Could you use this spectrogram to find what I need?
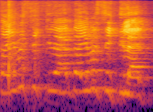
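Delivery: wailing slow madman act, laughing off; raving madman. Pretend. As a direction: ham up a raving lunatic. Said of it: "Deli taklidi yapacağım".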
